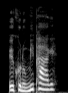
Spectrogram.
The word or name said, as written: økonomipakke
